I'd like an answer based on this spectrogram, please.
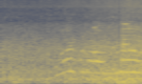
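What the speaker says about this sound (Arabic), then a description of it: "ده يا جماعه زي ما انتم شايفين كده البحر" Winter sea waves wash in along a beach, a broad rushing swell that builds louder toward the end, with gusty wind buffeting the microphone and a voice briefly rising over the surf.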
